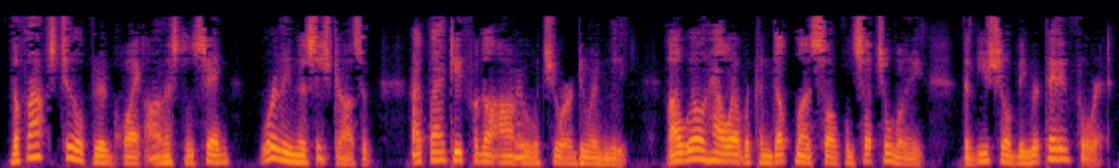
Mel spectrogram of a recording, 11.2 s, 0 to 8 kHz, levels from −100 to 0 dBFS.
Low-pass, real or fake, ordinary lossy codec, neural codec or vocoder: 7.2 kHz; fake; MP3, 24 kbps; codec, 16 kHz, 0.5 kbps, FreqCodec, larger model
